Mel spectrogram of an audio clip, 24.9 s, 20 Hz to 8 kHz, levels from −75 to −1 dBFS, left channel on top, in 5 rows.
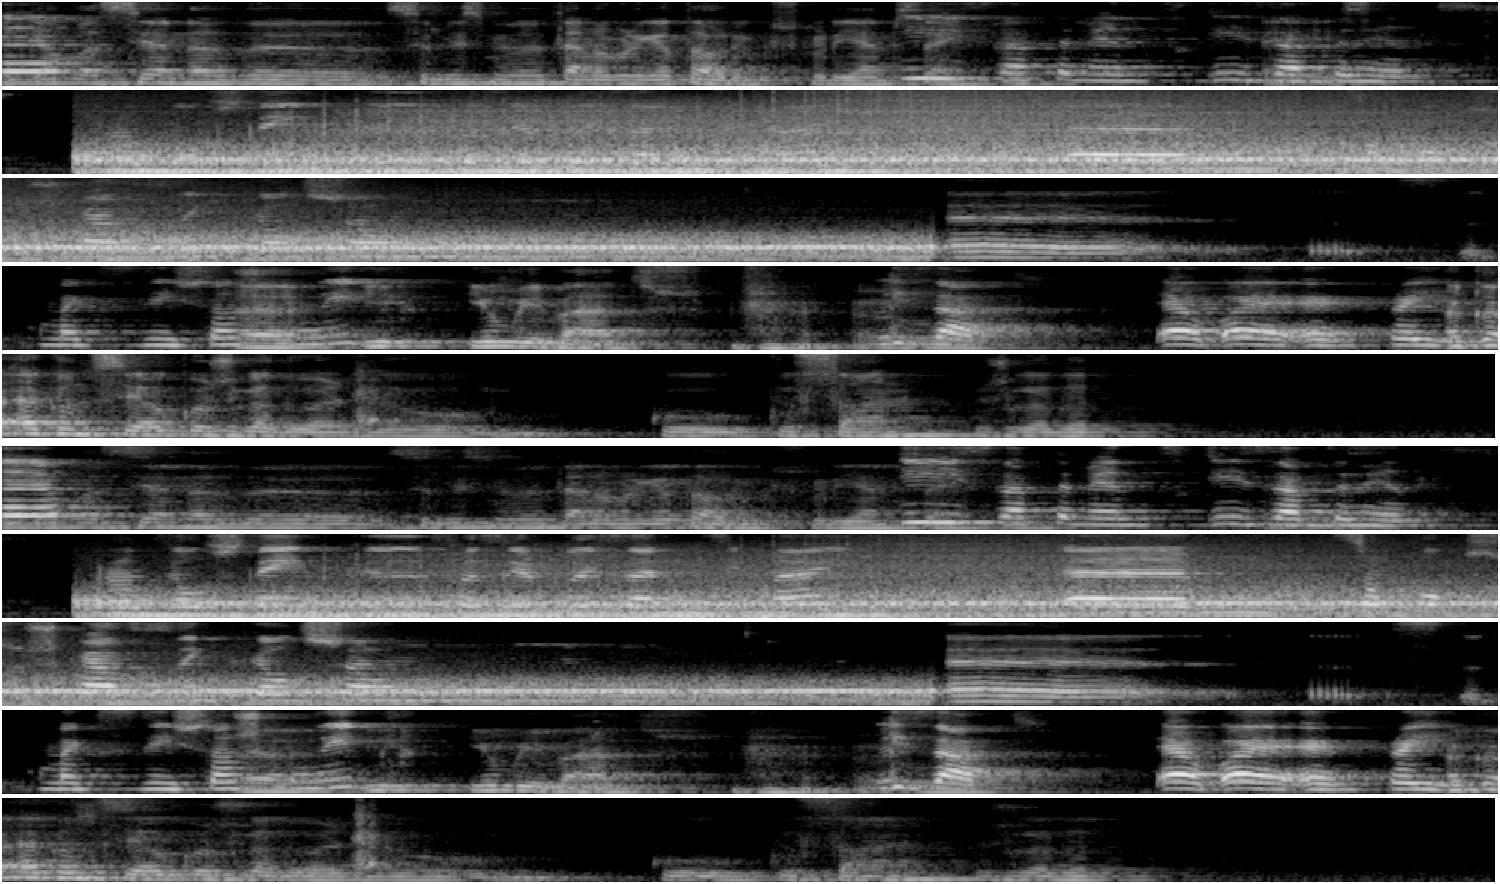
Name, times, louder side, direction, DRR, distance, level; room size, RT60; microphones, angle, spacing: voice 1, 0.0-3.5 4.2-4.5 15.7-18.2 19.8-21.8 22.1-23.6, left 3 dB, 80° left, 0.8 m, -31 dB
voice 2, 3.0-4.7 5.3-8.0 8.5-12.4 13.1-14.5 14.8-16.2 17.9-18.3 18.8-19.9 21.1-21.2, right 3 dB, 35° right, 0.5 m, -24 dB
sound 1, 5.2-13.1, left 2 dB, 25° left, 0.3 m, -19 dB
7.1 x 6.1 x 7.4 m
head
